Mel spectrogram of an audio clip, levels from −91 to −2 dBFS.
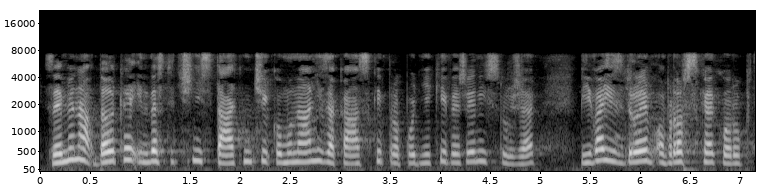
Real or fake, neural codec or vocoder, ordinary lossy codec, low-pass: fake; codec, 16 kHz in and 24 kHz out, 2.2 kbps, FireRedTTS-2 codec; none; 7.2 kHz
